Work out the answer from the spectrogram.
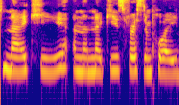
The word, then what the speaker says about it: Nike: actually comes from a Greek goddess of victory pronounced Nike and the Nikes first employee Jeff Johnson came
